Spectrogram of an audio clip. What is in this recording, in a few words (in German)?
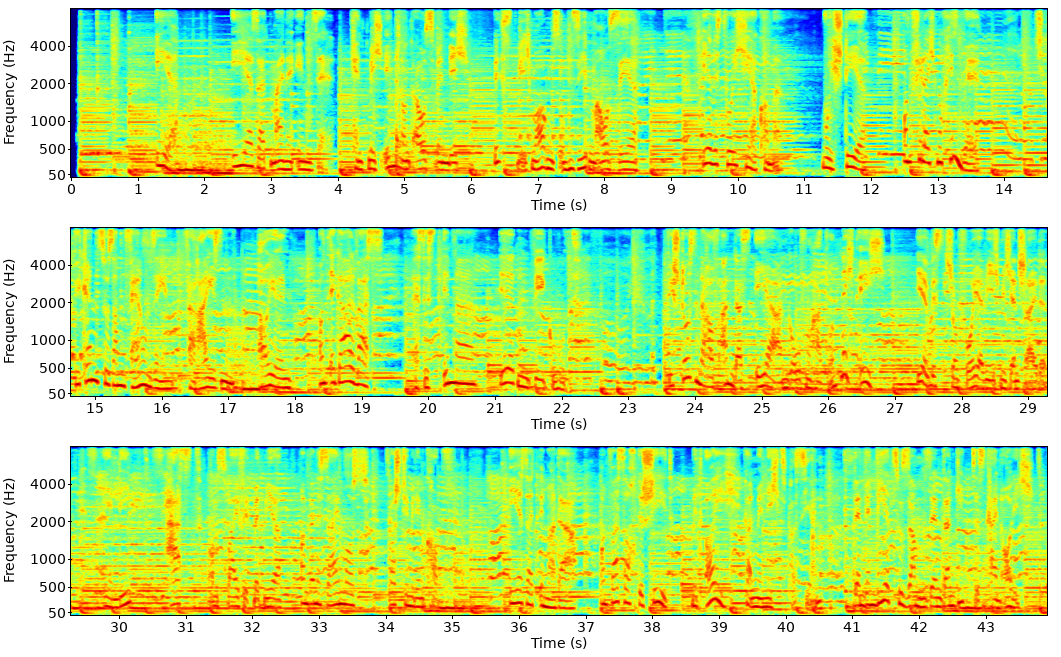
werbung, deutsch frauen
